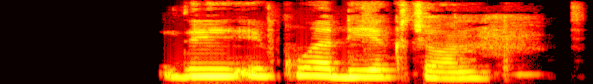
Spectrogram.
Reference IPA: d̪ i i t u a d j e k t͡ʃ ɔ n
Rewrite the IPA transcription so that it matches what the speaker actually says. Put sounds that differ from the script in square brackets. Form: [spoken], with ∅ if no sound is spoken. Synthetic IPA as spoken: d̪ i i [k] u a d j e k t͡ʃ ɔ n

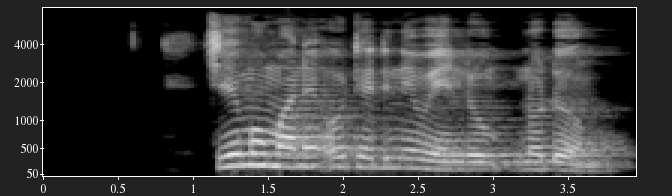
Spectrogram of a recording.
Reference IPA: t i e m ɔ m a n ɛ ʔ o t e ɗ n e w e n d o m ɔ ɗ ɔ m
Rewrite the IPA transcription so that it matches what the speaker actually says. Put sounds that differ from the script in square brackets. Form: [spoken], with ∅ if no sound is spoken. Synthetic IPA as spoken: [t͡ʃ] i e m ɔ m a n ɛ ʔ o t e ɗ n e w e n d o [n] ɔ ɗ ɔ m

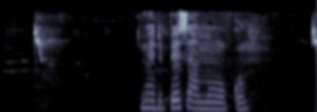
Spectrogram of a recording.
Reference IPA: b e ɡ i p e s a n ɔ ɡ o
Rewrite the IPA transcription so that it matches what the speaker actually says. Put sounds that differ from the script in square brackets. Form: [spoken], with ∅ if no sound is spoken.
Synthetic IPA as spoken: [m] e [d] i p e s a [m] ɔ [k] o

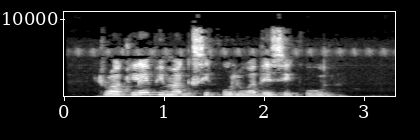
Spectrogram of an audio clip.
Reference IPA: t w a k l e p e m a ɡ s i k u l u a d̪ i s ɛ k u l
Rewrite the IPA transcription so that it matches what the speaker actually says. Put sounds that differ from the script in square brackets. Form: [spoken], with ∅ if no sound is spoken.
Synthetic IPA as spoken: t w a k l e p [i] m a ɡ s i k u l [w] a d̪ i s [i] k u l

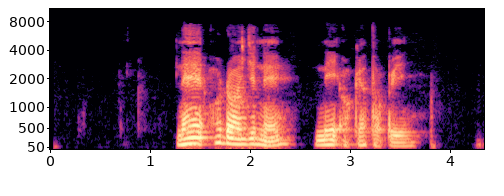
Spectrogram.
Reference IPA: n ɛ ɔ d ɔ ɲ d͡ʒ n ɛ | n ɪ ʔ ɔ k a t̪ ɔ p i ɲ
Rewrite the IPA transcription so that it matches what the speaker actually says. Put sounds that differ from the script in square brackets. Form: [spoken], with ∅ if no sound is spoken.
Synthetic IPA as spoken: n ɛ ɔ d ɔ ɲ d͡ʒ n ɛ | n ɪ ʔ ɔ k [ɛ] t̪ ɔ p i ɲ

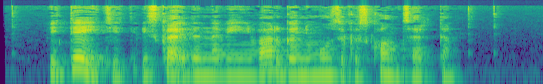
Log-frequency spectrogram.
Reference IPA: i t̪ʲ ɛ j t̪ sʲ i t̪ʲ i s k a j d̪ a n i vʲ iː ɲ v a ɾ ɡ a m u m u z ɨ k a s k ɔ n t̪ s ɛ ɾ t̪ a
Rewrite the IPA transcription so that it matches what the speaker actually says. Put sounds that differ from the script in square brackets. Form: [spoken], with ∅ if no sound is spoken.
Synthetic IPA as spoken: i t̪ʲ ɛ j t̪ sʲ i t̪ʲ i s k a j d̪ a n [a] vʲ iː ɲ v a ɾ ɡ a [ɲ] u m u z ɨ k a s k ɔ n t̪ s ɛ ɾ t̪ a

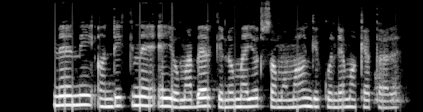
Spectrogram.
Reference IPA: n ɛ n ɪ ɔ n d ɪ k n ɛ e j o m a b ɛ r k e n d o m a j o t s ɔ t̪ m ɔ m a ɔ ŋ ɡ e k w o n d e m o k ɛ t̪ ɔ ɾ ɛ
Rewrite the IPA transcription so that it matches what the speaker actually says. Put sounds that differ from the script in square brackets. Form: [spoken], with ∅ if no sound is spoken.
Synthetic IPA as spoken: n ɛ n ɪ ɔ n d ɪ k n ɛ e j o m a b ɛ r k e n d o m a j o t s ɔ [∅] m ɔ m a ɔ ŋ ɡ e k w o n d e m [ɔ] k ɛ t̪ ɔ ɾ ɛ

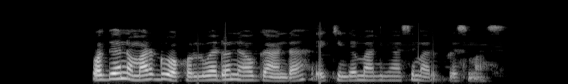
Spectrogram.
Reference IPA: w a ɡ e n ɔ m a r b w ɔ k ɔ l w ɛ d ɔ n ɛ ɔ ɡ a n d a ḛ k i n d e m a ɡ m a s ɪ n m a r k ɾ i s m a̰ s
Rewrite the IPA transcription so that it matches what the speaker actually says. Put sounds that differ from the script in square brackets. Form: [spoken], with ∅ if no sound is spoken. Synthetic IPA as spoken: w a ɡ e n ɔ m a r [d] w ɔ k ɔ l w ɛ d ɔ n ɛ ɔ ɡ a n d a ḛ k i n d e m a ɡ [ɲ] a s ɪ [∅] m a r k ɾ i s m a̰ s

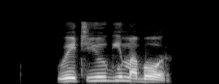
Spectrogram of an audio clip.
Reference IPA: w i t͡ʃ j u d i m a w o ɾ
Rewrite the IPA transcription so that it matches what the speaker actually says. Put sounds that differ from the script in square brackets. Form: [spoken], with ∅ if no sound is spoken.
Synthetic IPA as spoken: w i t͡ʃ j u [ɡ] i m a [b] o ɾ

